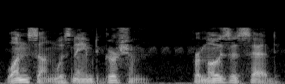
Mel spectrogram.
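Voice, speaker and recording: A man's voice: rumbling low, expressive, measured pace, creaky, breathy edge, no room sound, dull audio. A man narrating scripture from a script in a solemn storytelling manner. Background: music.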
